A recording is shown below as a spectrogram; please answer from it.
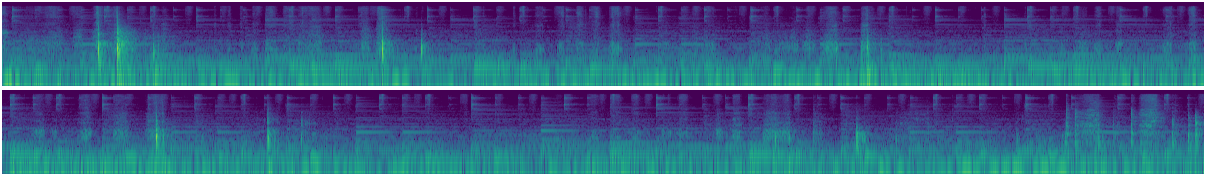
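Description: A chef's knife shaving thick skin off a broccoli stem on a wooden cutting board: scraping and rubbing of the blade through the fibrous stem, with a sharp knock of the knife on the board every few seconds.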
